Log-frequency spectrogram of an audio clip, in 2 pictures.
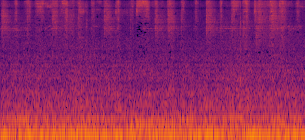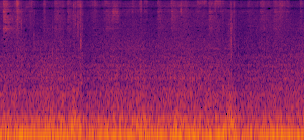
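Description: Steady road and engine noise inside a car cabin at motorway speed: a constant low rumble with tyre hiss. Music plays along underneath.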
